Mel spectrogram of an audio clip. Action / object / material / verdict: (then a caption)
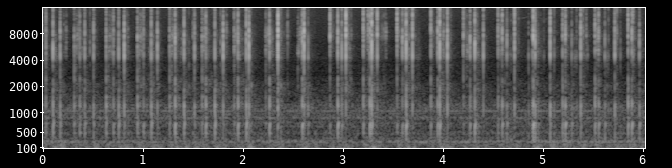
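tap / small plastic jar with lid / plastic / none. Long acrylic fingernails rapidly tap and scratch a small, hollow, dark blue plastic Manic Panic hair dye tub with a black lid and paper label. The result is a dense run of short, dry, bright clicks mixed with scratchy rubbing, with each tap dying away almost instantly.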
